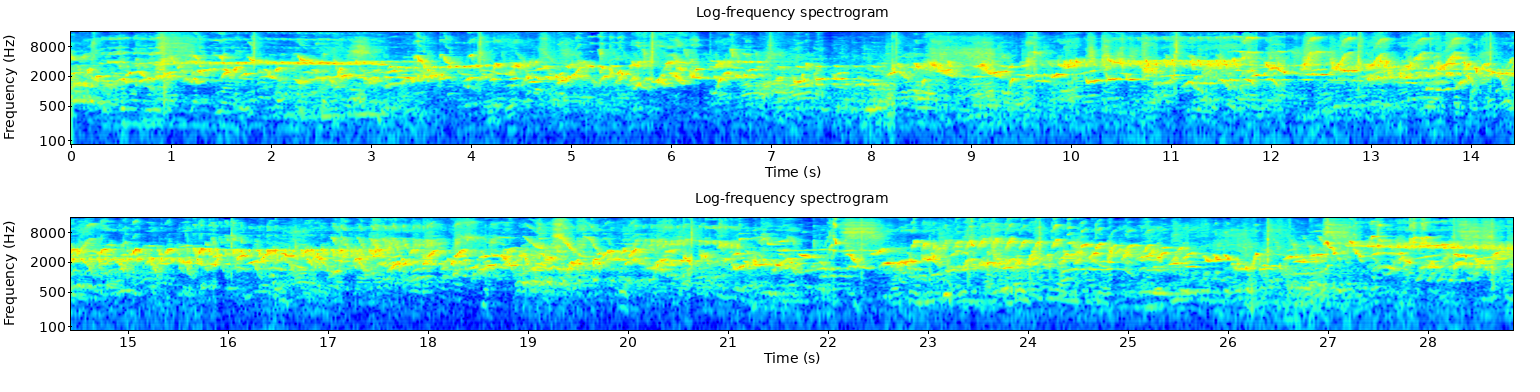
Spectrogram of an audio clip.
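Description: White-rumped shama (murai batu) singing without pause amid other caged songbirds, a dense tangle of overlapping trills, chips and whistles.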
